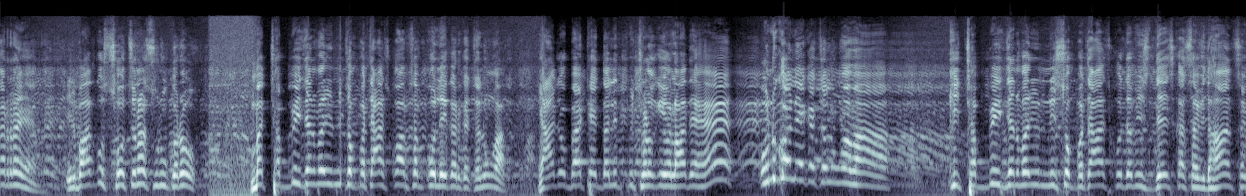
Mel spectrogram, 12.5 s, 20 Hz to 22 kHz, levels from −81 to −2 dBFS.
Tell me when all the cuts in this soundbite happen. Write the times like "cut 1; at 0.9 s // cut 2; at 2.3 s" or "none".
cut 1; at 2.2 s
